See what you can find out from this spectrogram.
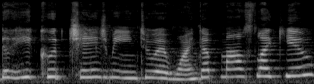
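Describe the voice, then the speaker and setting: Using a put-on character voice, a woman speaks at an extremely high pitch. Her pace is moderate. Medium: read story.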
